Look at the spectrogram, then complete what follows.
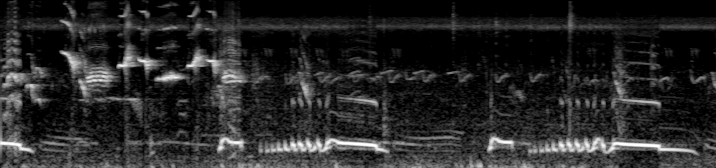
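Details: Calling spotted dove used to provoke local doves into calling: after a burst of high twittering from other birds, two full phrases of a short rising note, throbbing trill and prolonged steady coo, the second ending in a falling tail.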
